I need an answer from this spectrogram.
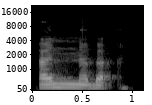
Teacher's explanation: You don't say anin naba. If you connect it to the previous word, the Hamza becomes invisible or skipped.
